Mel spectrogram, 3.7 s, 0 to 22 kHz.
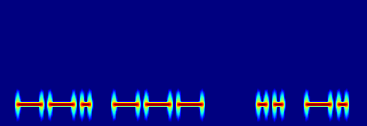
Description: Morse code, heard as a keyed tone, about 15 wpm, 700 Hz. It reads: GO IN
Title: Sentences from Top 1000 Words - Review Part 4 - 15wpm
